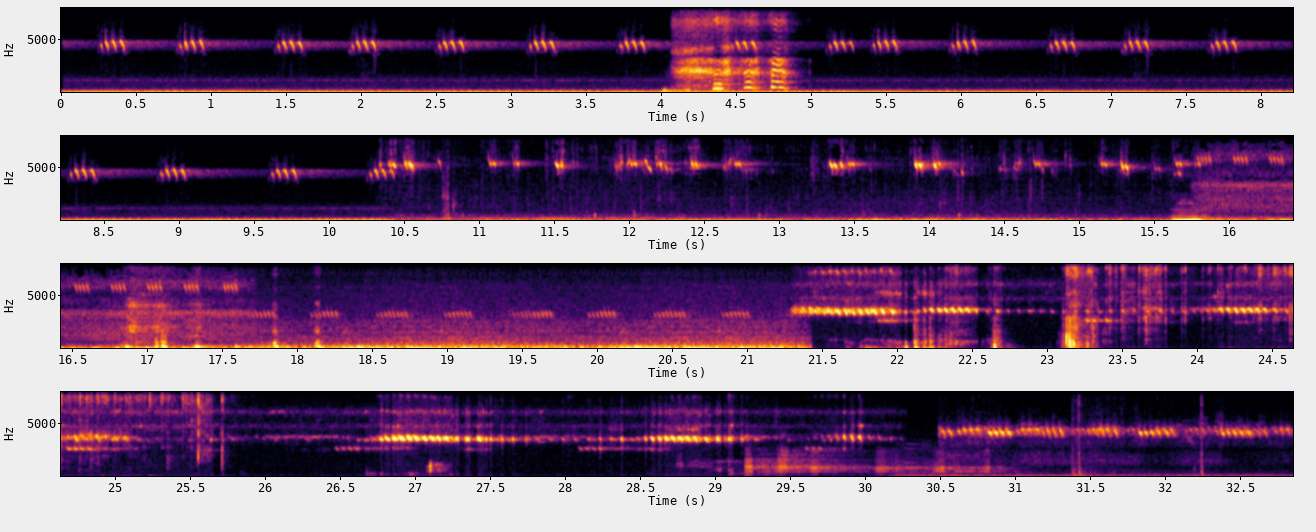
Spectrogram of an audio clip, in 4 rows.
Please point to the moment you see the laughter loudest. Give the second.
4 s.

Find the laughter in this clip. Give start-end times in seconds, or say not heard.
4.0-4.9, 16.8-18.2, 28.8-30.9.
